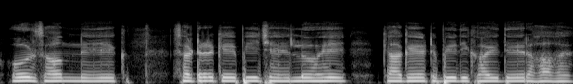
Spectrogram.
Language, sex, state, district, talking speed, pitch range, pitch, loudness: Hindi, male, Uttar Pradesh, Saharanpur, 145 wpm, 155-160 Hz, 155 Hz, -15 LUFS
